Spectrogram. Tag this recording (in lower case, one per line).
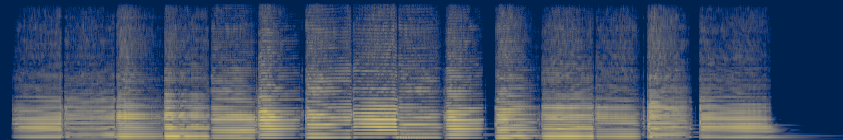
bowed string instrument
musical instrument
music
